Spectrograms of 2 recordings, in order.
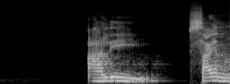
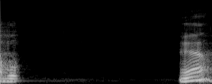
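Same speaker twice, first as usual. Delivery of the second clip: ordinary delivery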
